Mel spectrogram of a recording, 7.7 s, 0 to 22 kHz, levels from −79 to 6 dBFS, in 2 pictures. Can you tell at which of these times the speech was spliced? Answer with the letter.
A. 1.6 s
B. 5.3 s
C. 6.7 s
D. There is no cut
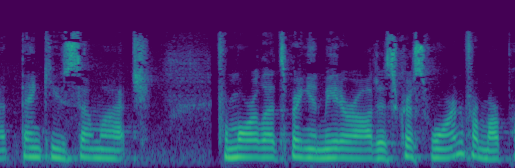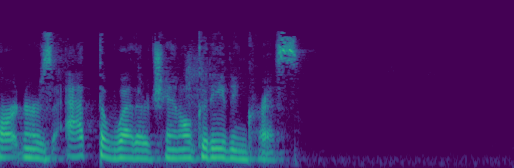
A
